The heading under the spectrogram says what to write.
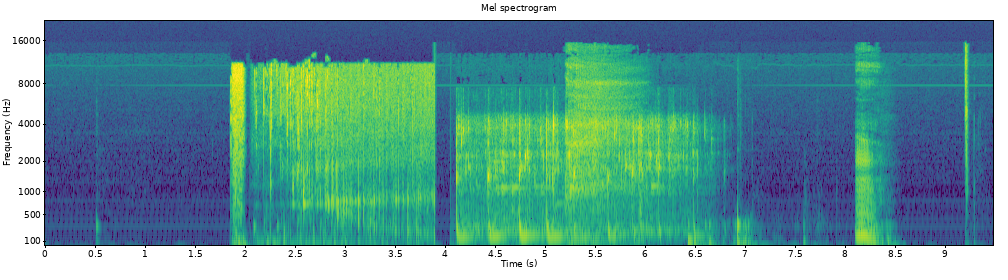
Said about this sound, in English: Hold on a second. Let me take a sip out of this 40. Hold on.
